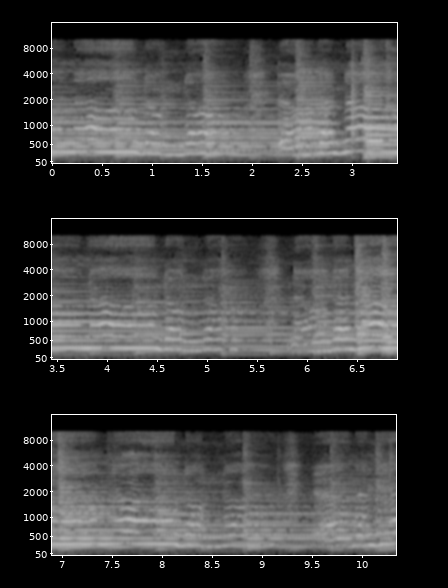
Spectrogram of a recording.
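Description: A woman singing over a strummed acoustic guitar.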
